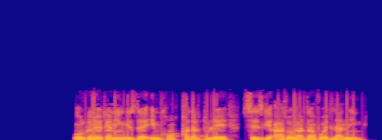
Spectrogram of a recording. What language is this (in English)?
Uzbek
